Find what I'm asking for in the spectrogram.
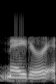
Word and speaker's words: Mader: I should say, though, before the music starts, because we're coming toward the end, that Ashley Mader, M-A-D-E-R, Dr. Mader, am I pronouncing your last name right? – Yes, you are.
